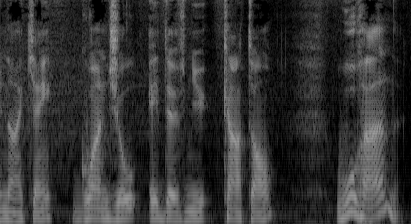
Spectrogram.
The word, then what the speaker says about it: Wuhan: Wuhan, le berceau de la COVID-19, très chanceux, n'a pas à être francisé, si vous le demandiez, c'est la prononciation exacte en chinois.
